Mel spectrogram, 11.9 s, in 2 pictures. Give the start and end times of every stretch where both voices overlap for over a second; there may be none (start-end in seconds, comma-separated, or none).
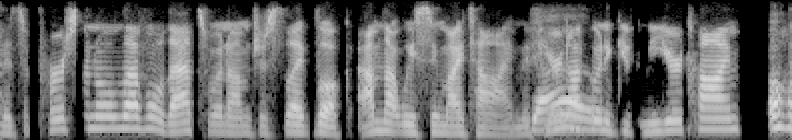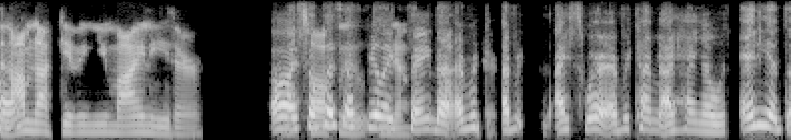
8.0-9.7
